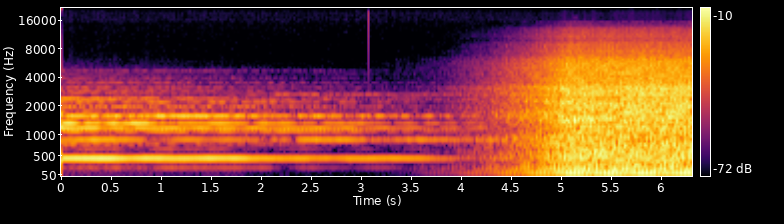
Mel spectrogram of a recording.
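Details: Lawn mower after fixing a broken part and sticking kill-switch cable that grounded the ignition: music, then the small engine catches and settles into a steady, even drone with low hum; normal running.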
